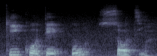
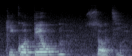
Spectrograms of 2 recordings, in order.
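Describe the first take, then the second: First: The phrase is said at a normal, careful speed. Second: The phrase is said quickly and run together.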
